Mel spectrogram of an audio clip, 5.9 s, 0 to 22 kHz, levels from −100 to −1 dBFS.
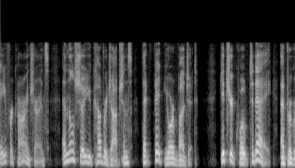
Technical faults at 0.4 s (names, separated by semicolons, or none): automatic gain rising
